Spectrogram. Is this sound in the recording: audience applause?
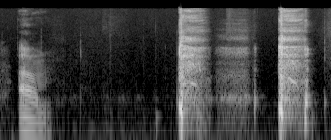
no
